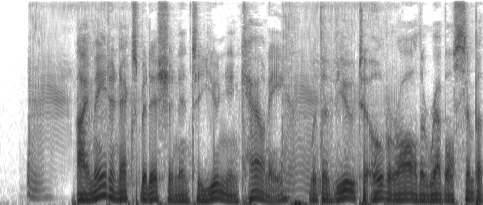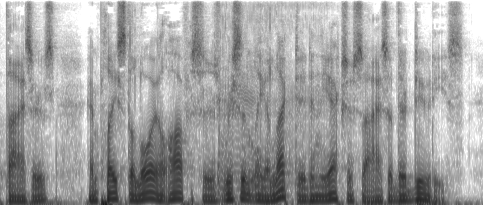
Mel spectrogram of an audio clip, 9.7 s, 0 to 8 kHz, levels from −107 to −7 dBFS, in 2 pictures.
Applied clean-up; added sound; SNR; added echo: neural mask model Resemble Enhance denoiser.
